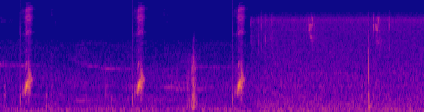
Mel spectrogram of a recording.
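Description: A baby rabbit hiccups: short, sharp little clicks spaced about a second apart.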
